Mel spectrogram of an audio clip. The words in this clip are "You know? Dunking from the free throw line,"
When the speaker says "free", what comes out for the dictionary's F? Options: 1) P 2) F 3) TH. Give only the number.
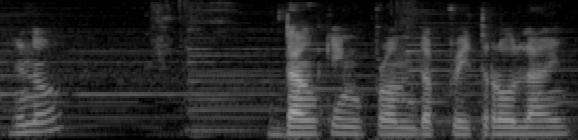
1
